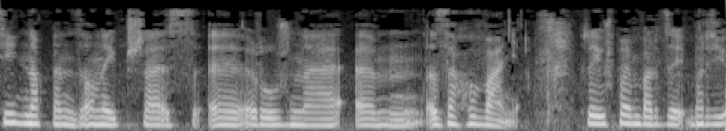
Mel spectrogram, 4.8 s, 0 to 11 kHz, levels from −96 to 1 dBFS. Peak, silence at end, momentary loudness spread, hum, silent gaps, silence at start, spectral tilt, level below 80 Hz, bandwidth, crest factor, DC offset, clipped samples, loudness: -4 dBFS; 0 s; 5 LU; none; none; 0 s; -7 dB/octave; -54 dBFS; 8.8 kHz; 16 dB; under 0.1%; under 0.1%; -21 LUFS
